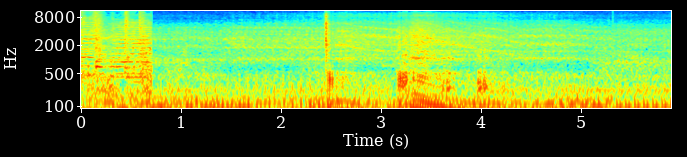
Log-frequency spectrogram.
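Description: Adventure motorcycle engines running with a low, steady rumble and a short rev about three seconds in, plus a single sharp click a little before it.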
